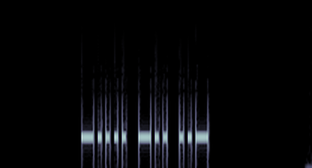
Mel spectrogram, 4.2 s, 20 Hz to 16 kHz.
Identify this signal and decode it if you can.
Morse code, heard as a keyed tone, about 22 wpm, 700 Hz. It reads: 6DU
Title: Three Challenging Letter-Number Combinations 22wpm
